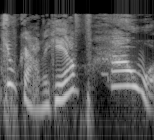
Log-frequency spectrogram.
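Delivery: swooping, drawn-out, high, slow New York moll drawl. Imitating a movie line in a new york gangster's girlfriend voice. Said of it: "he turns into a real weird, like, a, a New York gangster's girlfriend, like, in his voice".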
